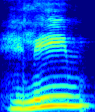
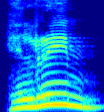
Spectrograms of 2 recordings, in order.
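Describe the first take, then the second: First: The word is said without an r sound. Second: The word is said with an r sound. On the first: "अगर नहीं हो पाया तो" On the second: "प्रयास करना"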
